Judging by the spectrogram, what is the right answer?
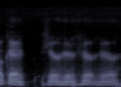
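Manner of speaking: ordinary talk, nothing marked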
